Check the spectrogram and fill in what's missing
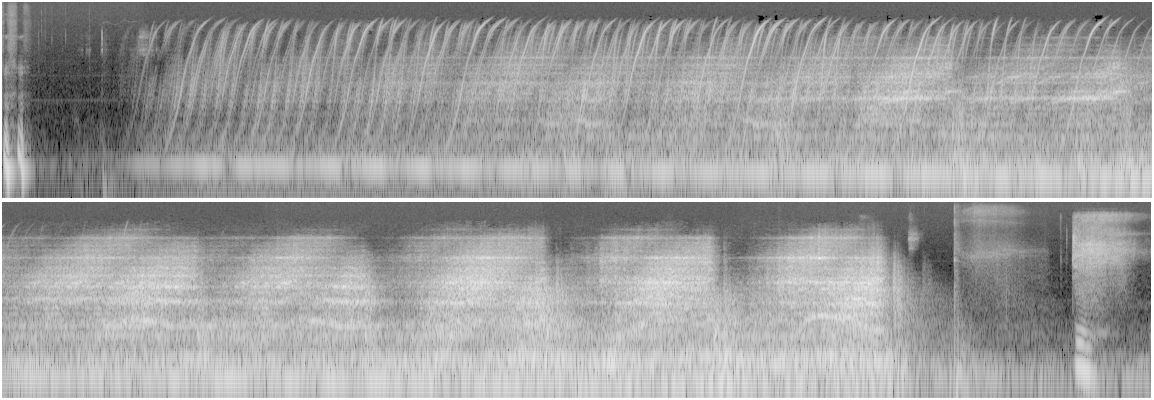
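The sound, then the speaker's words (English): A sci-fi spaceship landing effect: a steady low engine hum under whooshing, pulsing roars that build for about twenty seconds, then cut off, followed by a short, solid thud. “Satisfying thud. Yeah. As we land.”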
